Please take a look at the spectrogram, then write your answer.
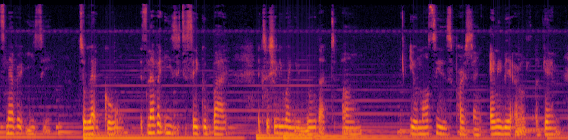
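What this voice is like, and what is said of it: Low, subdued voice. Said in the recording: “hear from my voice that I'm a bit, I'm a bit low”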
